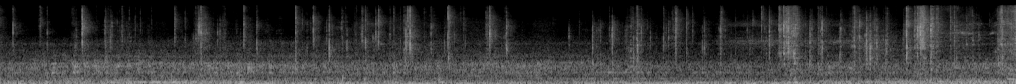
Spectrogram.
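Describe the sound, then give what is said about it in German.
A Pokémon trading card booster pack (Miraidon) is torn open, with a dense run of crinkly foil crackles and sharp snaps lasting several seconds over a steady low rumble while a train passes by. “Den mache ich wieder auf.”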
